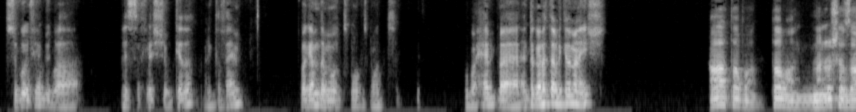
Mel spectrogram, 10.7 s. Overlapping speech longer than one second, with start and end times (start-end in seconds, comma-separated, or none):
none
